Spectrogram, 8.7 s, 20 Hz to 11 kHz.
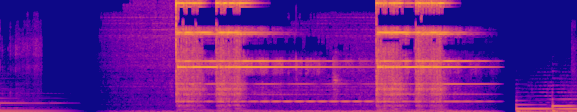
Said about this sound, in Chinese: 2天后，1986年2月21日上午9点37分，睡梦中的周锦瑜被电话吵醒，对方自称是报社的记者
